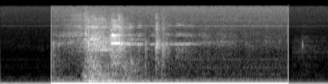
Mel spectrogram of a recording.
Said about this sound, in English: Almost knocked an entire box of mason jars onto the floor in my workshop.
